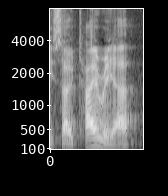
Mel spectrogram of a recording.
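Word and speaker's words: soteria (σωτηρία): Because the Greek word, it's soteria, if you really want to pronounce it properly, soteria, it means deliverance, preservation, prosperity, well-being.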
